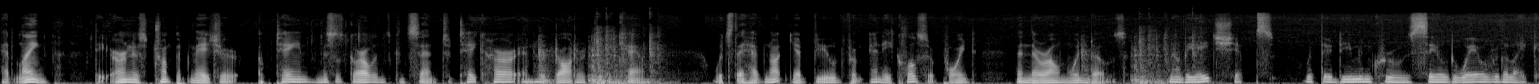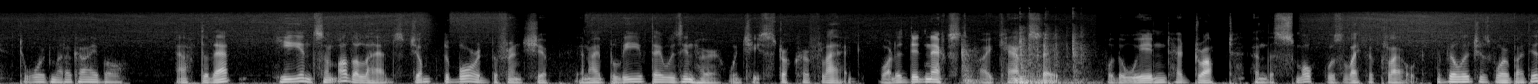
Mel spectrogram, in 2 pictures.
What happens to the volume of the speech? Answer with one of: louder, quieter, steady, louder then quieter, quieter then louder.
steady.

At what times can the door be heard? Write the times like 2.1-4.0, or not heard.
5.3-6.8, 10.8-12.2, 25.0-26.4.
